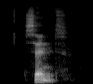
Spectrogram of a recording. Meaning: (noun) abbreviation of cent; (conjunction) abbreviation of comme; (noun) abbreviation of collection
- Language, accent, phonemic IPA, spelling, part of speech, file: French, France, /sɛnt/, c., noun / conjunction, LL-Q150 (fra)-c..wav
